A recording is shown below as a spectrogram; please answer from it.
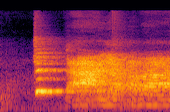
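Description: A short pitched call about half a second in, followed by a loud, drawn-out voice-like sound that lasts over a second.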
